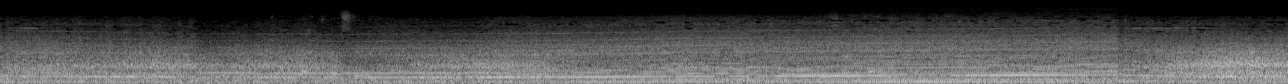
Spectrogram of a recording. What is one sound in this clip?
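A race car engine roars steadily, its pitch shifting slightly as it accelerates and eases off.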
